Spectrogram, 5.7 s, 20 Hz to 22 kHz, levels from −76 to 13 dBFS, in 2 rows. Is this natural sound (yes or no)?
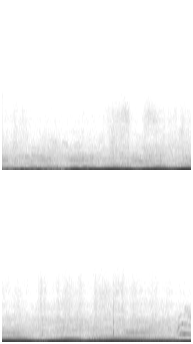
no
